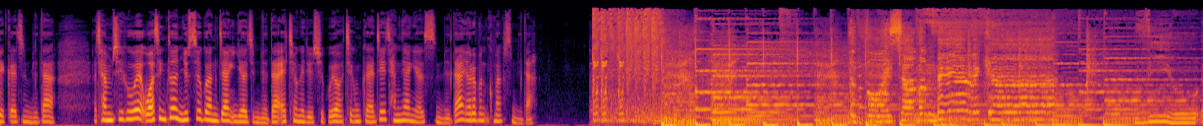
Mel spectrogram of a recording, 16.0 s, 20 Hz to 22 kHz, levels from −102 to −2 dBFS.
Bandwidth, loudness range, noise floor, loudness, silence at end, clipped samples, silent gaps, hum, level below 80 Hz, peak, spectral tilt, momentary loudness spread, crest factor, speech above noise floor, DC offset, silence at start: 17 kHz; 7 LU; -54 dBFS; -24 LUFS; 0 s; under 0.1%; none; none; -32 dBFS; -6 dBFS; -4 dB/octave; 10 LU; 18 dB; 29 dB; under 0.1%; 0 s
